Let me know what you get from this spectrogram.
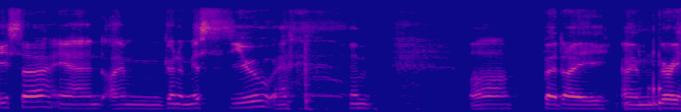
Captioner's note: laughs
